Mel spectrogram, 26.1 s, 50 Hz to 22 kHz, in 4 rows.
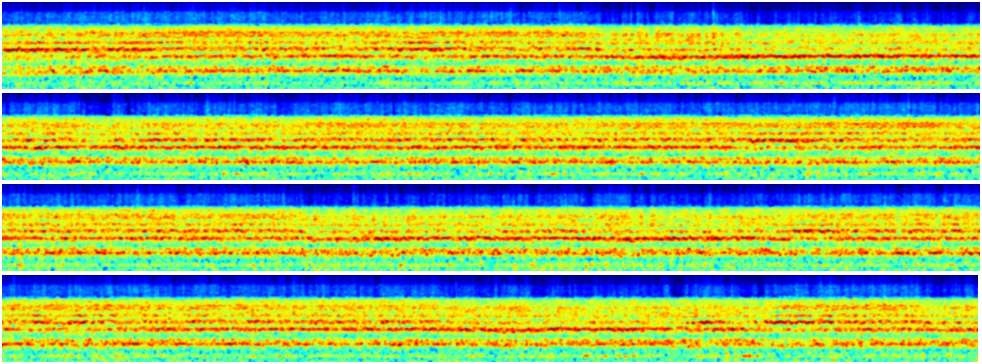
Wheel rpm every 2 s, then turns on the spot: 210, 230, 220, 230, 230, 230, 230, 230, 220, 230, 230, 220, 220.
none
